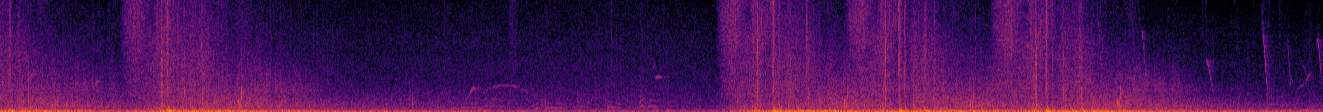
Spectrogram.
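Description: Booming Confringo spell explosions from Hogwarts Legacy hit close and loud in two clusters. A quieter rumbling lull separates them, and faint hooting creature calls sound in the background.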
